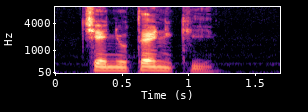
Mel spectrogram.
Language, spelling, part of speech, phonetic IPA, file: Polish, cieniuteńki, adjective, [ˌt͡ɕɛ̇̃ɲuˈtɛ̃ɲci], Pl-cieniuteńki.ogg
